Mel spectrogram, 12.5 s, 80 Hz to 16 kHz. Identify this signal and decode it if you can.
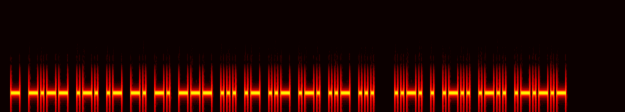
Morse code, heard as a keyed tone, about 20 wpm, 700 Hz. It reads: TYRANNOSAURUS FELL.
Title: A Sound Of Thunder 20wpm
